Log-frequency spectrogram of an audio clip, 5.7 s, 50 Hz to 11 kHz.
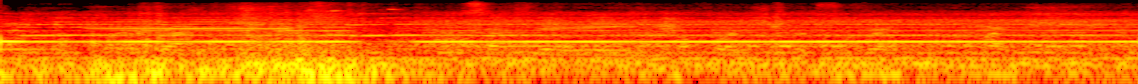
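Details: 1985 UTDC ICTS Mark I SkyTrain car 111 (set 111-112), Expo Line, stopped at Joyce Station: steady thin high whistle at one pitch over low background rumble; unexplained abnormal whine from the car's equipment.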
